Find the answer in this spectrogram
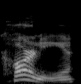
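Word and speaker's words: Kearney: Maybe Nebraska is actually pronounced Carney.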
